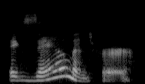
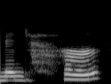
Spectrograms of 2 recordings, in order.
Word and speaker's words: examined her: The H sound kind of disappears. I'm not saying mind her.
